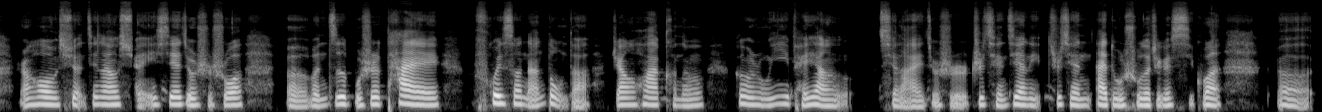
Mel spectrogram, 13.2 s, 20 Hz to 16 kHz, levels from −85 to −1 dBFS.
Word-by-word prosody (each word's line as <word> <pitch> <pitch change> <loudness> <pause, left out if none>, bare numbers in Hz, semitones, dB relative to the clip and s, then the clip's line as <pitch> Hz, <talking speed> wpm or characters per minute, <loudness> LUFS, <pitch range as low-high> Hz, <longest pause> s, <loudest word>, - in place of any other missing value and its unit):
然 175 +3 -2
后 195 -1 +4
选 190 0 -3
尽 205 - -3
量 195 0 +3
选 200 - -6
一 195 - -1
些 200 0 +2
就 180 - +1
是 185 - -7
说， 185 +2 +1 0.4
呃， 145 -3 -1
文 165 +2 -1
字 205 +2 +4
不 195 -3 -2
是 200 +2 +2
太 195 -4 +5 0.5
晦 230 -2 +7
涩 210 -1 +1
难 190 0 -1
懂 200 -8 0
的， - - -3 0.2
这 - - -1
样 190 - +4
的 190 - -1
话 195 -2 +2
可 180 -1 -10
能 165 +2 -3 0.3
更 205 -3 +1
容 180 -1 -2
易 210 +1 -2
培 190 -2 -2
养 165 -5 +2 0.4
起 - - -6
来， 150 -1 -1
就 - - -6
是 - - -3
之 190 - -2
前 175 -4 -4
建 190 -1 +3
立 175 - -4
之 200 - -4
前 180 -3 -1
爱 190 -2 +5
读 175 -1 0
书 180 - -3
的 180 - +5
这 - - -2
个 175 - +1
习 190 - -7
惯。 185 -2 +2 0.5
呃， 170 -5 -2
190 Hz, 235 characters per minute, -21 LUFS, 175-200 Hz, 0.5 s, 晦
